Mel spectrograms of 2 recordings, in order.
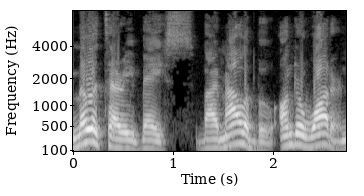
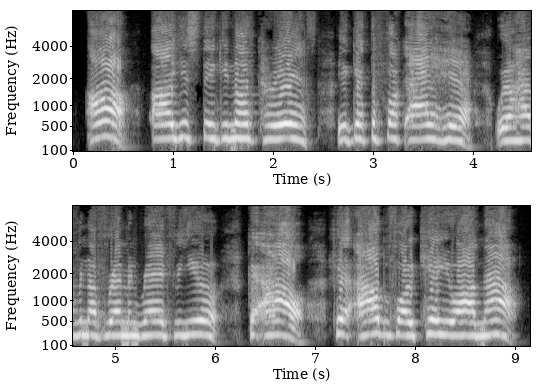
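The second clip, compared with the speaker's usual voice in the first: higher, put-on caricature voice ordering people out; mock official; 7 semitones higher than usual. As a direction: bark it like a cartoon border guard. Mocking Chinese officials ordering out.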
